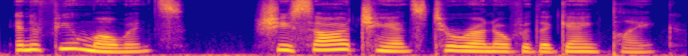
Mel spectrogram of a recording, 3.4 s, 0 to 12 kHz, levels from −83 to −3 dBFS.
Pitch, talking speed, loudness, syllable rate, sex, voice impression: 230 Hz, 225 wpm, -16 LUFS, 5.8 syllables/s, female, very feminine, young, slightly soft, slightly clear, cute, slightly refreshing, friendly, slightly reassuring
